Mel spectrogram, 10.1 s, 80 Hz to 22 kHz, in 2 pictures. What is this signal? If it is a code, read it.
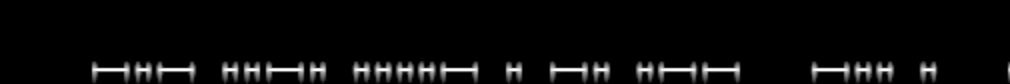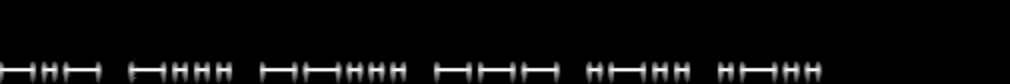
Morse code, heard as a keyed tone, about 22 wpm, 700 Hz. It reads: KF4ENW DE KB7OLL
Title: USA Callsign DE Callsign - 6 Characters - 22wpm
